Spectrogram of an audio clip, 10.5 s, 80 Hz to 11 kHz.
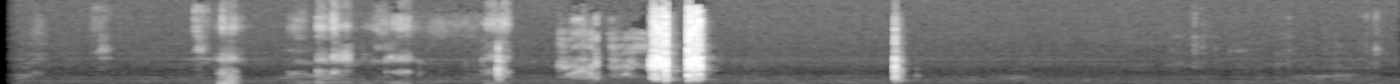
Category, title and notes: Sound effects > Electronic / Design
A 2012 camera taking one photo.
